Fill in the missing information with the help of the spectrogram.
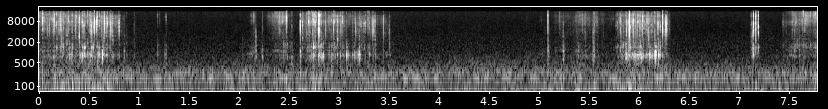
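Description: Long nails scratch across the studded surface of a black multicolor rhinestone hard-shell clutch as it is held at different angles. Bursts of bright, crunchy, crinkling scratching come and go over a low, steady background hum.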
